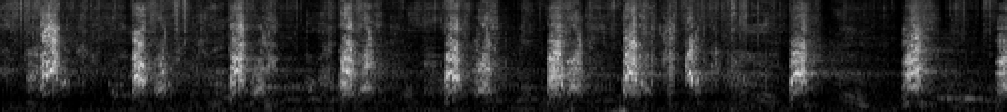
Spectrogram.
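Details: Two Pekingese dogs fighting give sharp, high yapping barks in quick bursts, roughly one every second, with people laughing.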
